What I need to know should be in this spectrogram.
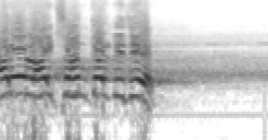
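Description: A man shouts through a loudspeaker in a large echoing space.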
